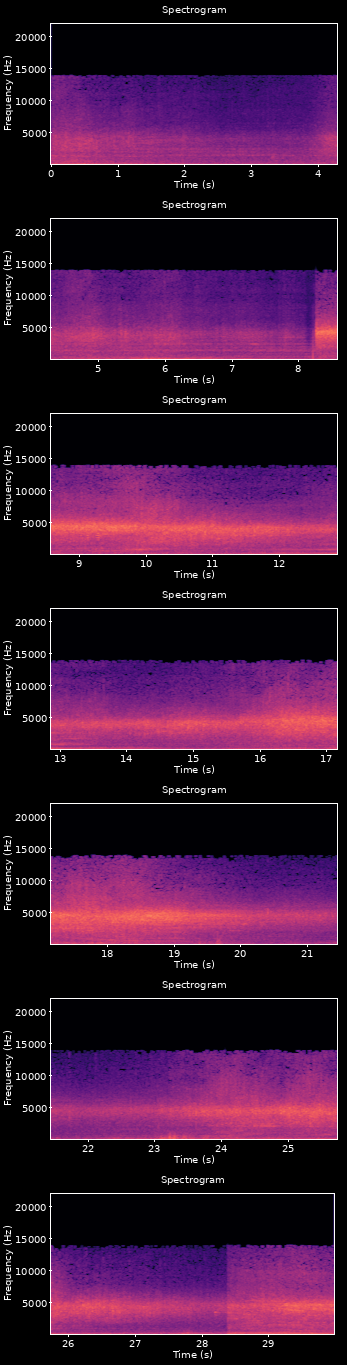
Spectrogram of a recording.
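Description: Heavy rain hissing down on a wet asphalt road, with passing traffic: engine hum in the first several seconds and the swish of tyres on the wet surface later. About a quarter of the way in the rain noise jumps abruptly much louder, then swells and fades.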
